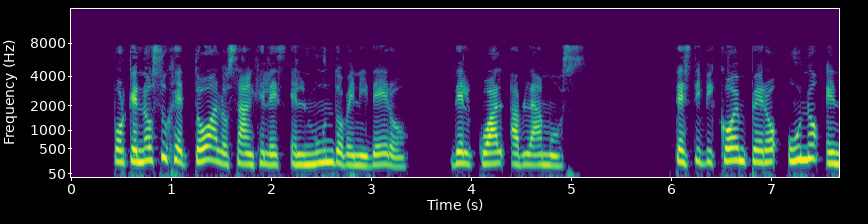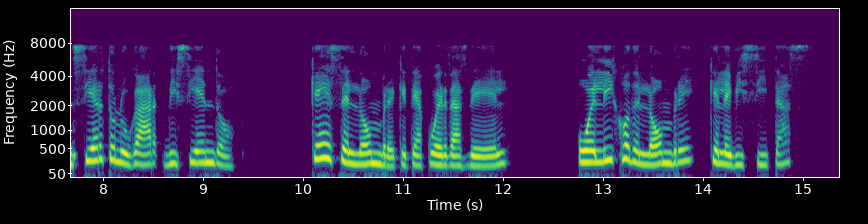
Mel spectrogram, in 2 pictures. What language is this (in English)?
Spanish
